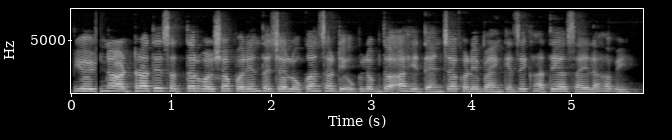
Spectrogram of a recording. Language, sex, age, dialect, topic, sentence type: Marathi, female, 25-30, Northern Konkan, banking, statement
